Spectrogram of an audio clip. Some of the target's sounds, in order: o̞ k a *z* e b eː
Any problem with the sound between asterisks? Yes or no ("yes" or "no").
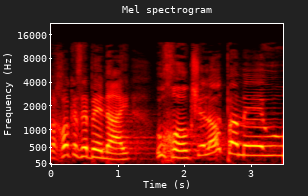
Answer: no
